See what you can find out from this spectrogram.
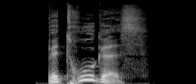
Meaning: genitive singular of Betrug
- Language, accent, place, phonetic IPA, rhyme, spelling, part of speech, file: German, Germany, Berlin, [bəˈtʁuːɡəs], -uːɡəs, Betruges, noun, De-Betruges.ogg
